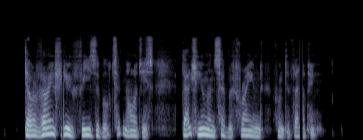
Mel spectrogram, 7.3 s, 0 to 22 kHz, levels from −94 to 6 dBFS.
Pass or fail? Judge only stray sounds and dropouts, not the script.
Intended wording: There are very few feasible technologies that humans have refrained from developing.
fail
